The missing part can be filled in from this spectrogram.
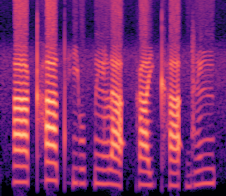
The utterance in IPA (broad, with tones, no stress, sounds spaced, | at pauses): a˧ kʰ a˥˧ t̪ʰ j u˧ p ĩ˧ l a˨ ʔ k a˧ j kʰ a˨ ʔ d͡z ĩ˦ ŋ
